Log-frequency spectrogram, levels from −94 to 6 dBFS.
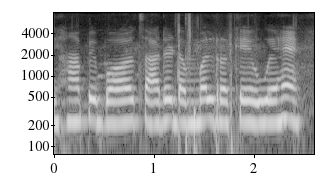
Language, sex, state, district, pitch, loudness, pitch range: Hindi, female, Jharkhand, Deoghar, 225 Hz, -12 LUFS, 220-230 Hz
